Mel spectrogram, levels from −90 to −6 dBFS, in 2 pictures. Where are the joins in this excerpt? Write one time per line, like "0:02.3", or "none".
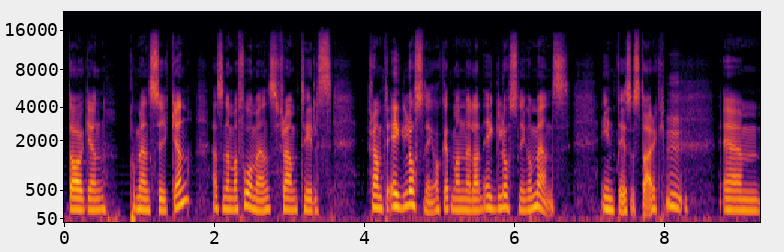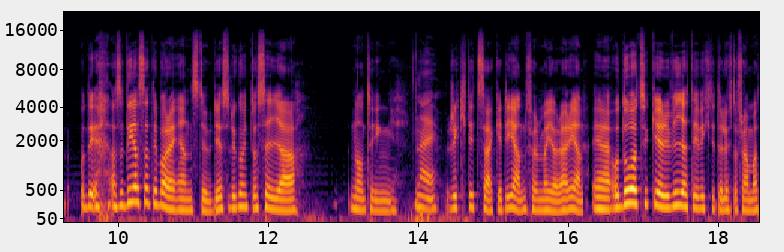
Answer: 0:08.0
0:16.2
